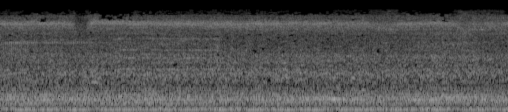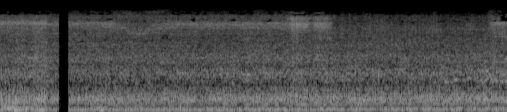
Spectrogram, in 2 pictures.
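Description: An engine running steadily with a low, even rumble, broken by a brief gap about halfway through.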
